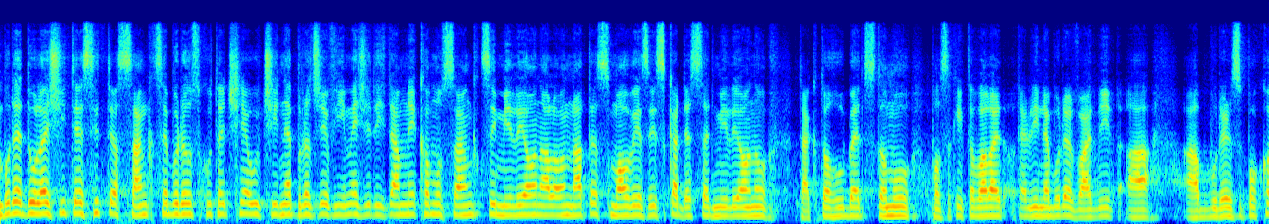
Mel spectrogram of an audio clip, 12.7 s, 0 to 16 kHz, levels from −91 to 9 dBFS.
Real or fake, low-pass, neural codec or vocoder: fake; 10.8 kHz; codec, 16 kHz in and 24 kHz out, 0.9 kbps, LongCat-Audio-Codec, fine tuned four codebook decoder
